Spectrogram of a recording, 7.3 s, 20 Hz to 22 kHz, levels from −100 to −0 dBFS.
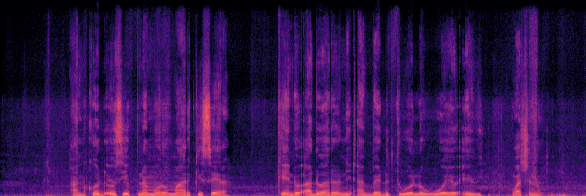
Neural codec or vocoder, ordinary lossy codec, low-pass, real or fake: vocoder, 44.1 kHz, 128 mel bands, Pupu-Vocoder; none; none; fake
